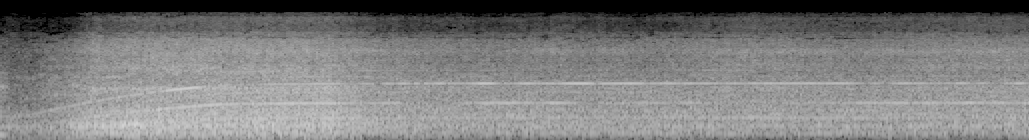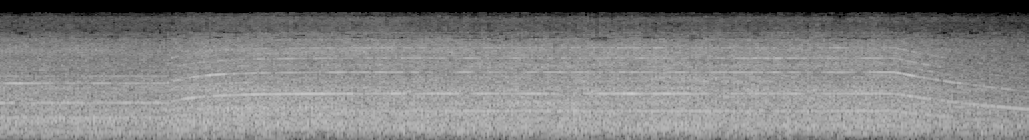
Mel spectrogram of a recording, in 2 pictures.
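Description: A loud corded electric leaf blower motor whirs up to a steady high whine, then shifts to a higher pitch and keeps running continuously.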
